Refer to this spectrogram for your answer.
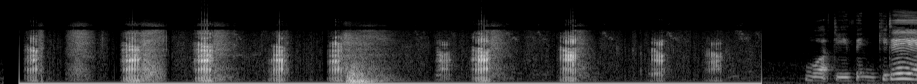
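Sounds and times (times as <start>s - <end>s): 
pig oinking and grunting: 1.2s - 3.8s, 4.4s - 5.9s
speech: 8.4s - 9.1s.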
